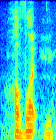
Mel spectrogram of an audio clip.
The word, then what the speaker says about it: Hawaii: So say like Hawaii right is actually should be pronounced havi and you might hear it said like that sometimes and be wondering why that is why.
